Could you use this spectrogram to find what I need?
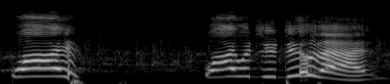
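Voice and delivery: shrill, very high, very loud tearful crying wail. Retelling being maced and asking why: imitating own past crying. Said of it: "I'm just crying".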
